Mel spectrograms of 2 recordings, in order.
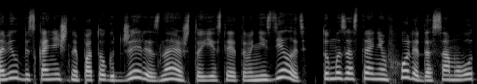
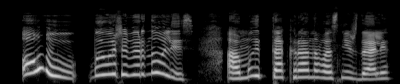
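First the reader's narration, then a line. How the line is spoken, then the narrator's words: Exclaiming. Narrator (Russian): воскликнула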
